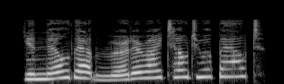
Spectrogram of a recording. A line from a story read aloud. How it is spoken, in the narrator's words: She asked loudly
